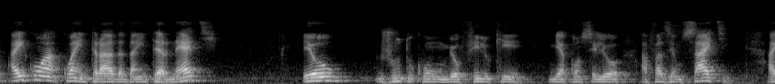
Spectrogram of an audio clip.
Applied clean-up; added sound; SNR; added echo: none; none; none; none.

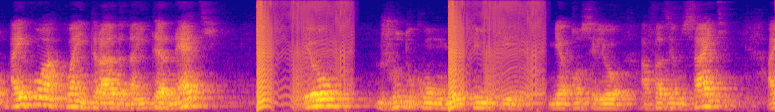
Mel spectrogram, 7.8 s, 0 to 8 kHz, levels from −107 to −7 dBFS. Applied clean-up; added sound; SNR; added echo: none; Fart; 5 dB; reverberation time 0.5 s.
